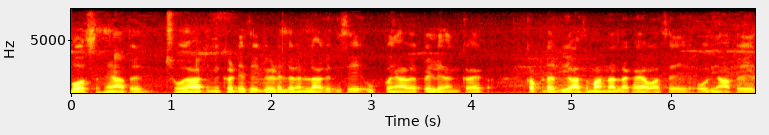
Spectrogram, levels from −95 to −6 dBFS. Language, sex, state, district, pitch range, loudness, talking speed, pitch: Hindi, male, Haryana, Rohtak, 110-115 Hz, -21 LUFS, 195 wpm, 115 Hz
